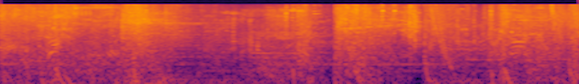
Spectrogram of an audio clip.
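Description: Magic spells whoosh and crackle in a video game fight.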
